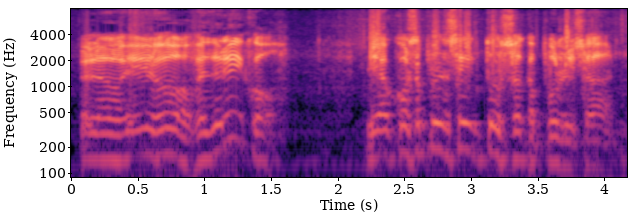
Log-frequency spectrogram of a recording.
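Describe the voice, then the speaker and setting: A determined, upright father in a Cebuano radio drama. His voice is piercingly bright and slightly high, and he speaks with firm resolve. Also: lively intonation, fairly quick, slight background noise, full character voice. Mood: resolute. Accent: Cebuano Filipino. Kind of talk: Filipino radio drama acting.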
